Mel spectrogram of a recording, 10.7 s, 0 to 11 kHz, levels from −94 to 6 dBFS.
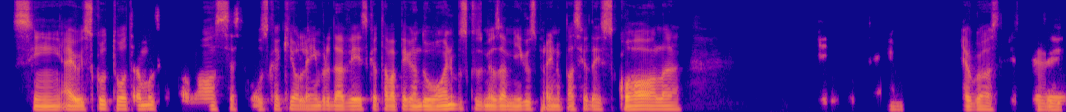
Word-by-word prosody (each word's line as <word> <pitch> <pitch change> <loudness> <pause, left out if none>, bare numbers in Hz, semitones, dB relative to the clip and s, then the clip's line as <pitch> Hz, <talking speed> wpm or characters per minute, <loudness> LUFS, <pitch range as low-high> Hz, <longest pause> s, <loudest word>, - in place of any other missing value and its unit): sim, 95 0 +1
aí - - +4
eu - - +6
escuto 115 +4 -1
outra 105 -1 +1
música, 110 -1 -1 0.3
"Nossa, 100 -1 -2
essa 95 - -11
música 95 +1 -5
que 110 - -4
eu 105 - +1
lembro 100 +2 -1
da 100 -1 +3
vez 95 0 +1
que - - -18
eu - - -2
estava 95 -1 0
pegando 95 0 +2
o - - +3
ônibus 105 +2 +3
com - - -10
os 105 - -4
meus 100 -1 +1
amigos 95 +1 +1
para - - -3
ir - - -1
no 95 - -3
passeio 95 - -4
da 100 - -2
escola". 100 +1 +3 1.4
Desde 360 -3 -17 0.4
pequeno 90 -1 -15 0.6
eu 90 - 0
gosto 95 -1 -3
de - - -25
escrever. 90 -1 -3
95 Hz, 205 wpm, -24 LUFS, 95-100 Hz, 1.4 s, eu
